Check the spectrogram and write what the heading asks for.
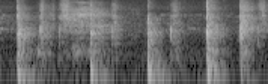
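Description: Soccer ball bouncing on a concrete floor and being touched with the feet: four sharp thuds about half a second apart.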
